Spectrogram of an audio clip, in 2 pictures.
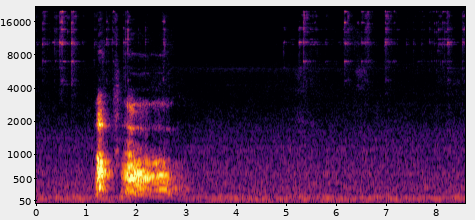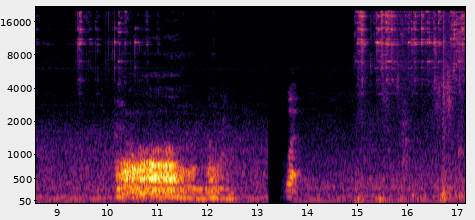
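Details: Impatient husky, ready to go, making vocal whining and yowling sounds: a sharp whine near one second, a wavering howl-like moan around two seconds, then a longer warbling grumble at ten seconds, indoors with a person speaking afterward.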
